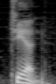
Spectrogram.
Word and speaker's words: Tien: How do you say your last name? Tien. Tien, Tien.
